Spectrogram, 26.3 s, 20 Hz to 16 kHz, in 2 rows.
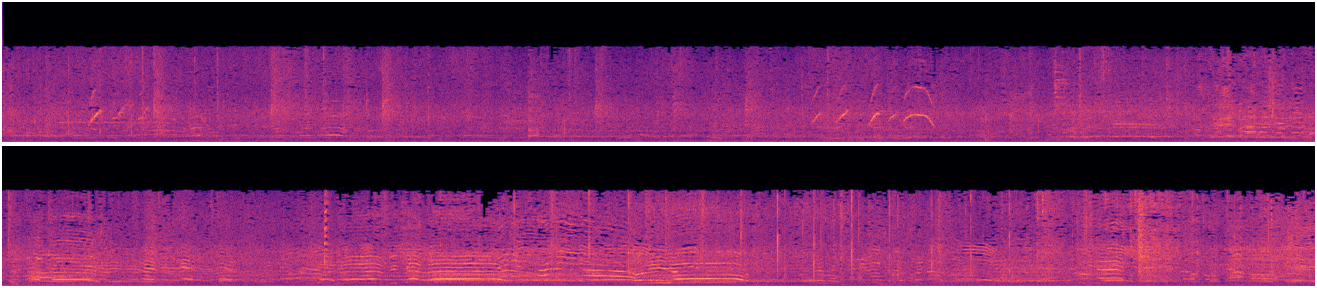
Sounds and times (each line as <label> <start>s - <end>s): crowd 0.0s - 26.2s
